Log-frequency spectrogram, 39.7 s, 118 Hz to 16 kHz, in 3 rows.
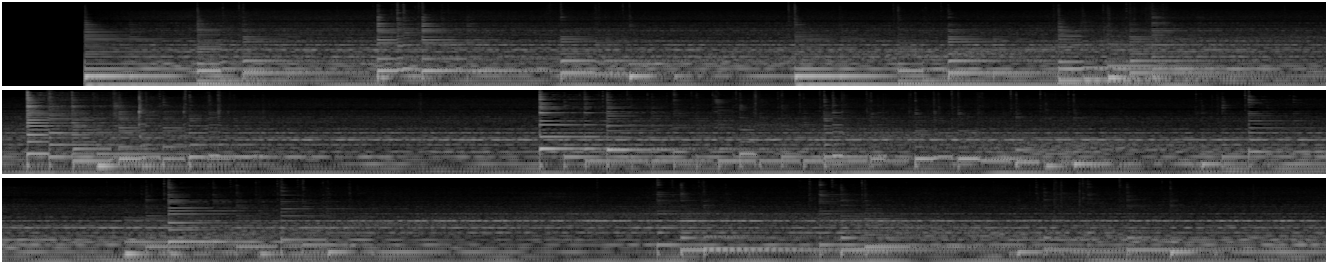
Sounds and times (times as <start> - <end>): New-age music: 0.8 - 39.7.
